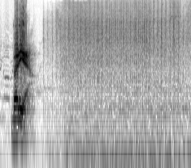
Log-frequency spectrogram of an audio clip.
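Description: A heavy gun fires in a fast, steady stream of shots.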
